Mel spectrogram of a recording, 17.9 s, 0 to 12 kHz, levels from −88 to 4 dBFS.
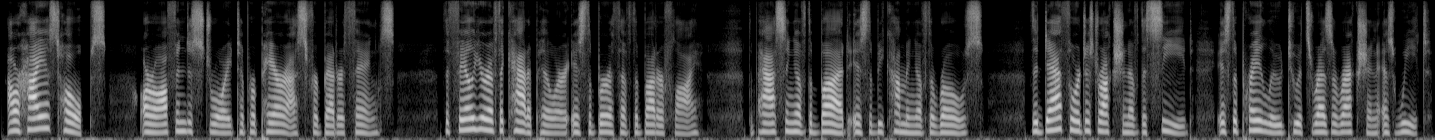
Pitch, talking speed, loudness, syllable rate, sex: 200 Hz, 165 wpm, -22 LUFS, 4.9 syllables/s, female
